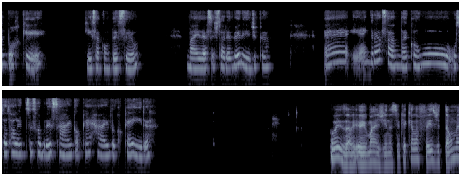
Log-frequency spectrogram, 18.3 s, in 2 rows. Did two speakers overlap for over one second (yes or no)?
no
